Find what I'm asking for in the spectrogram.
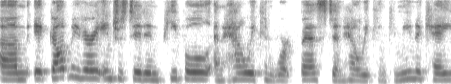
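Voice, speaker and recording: The voice has a dark, mellow tone and sounds somewhat breathy. Its pitch variation is ordinary. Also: woman. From Texas, Houston. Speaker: life coach. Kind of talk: interview. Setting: video call.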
